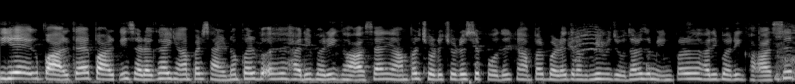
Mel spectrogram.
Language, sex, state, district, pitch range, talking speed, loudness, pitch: Hindi, female, Delhi, New Delhi, 225-255 Hz, 255 wpm, -19 LUFS, 235 Hz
